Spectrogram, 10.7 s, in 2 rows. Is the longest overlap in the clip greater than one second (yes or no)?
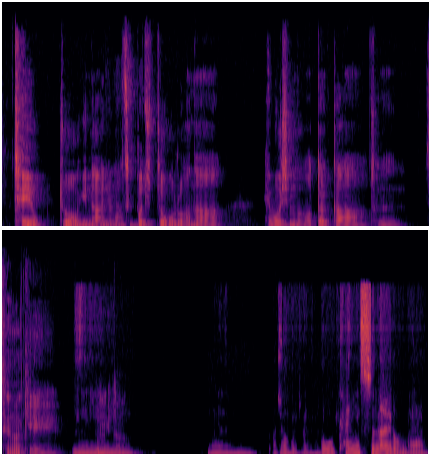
no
